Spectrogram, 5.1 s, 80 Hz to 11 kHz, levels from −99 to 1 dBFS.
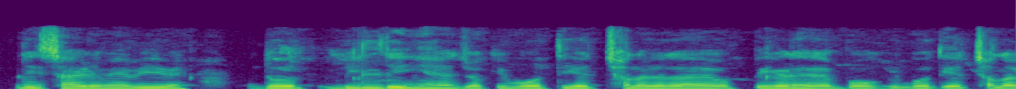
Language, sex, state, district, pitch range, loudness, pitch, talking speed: Hindi, male, Chhattisgarh, Raigarh, 115-125 Hz, -21 LUFS, 120 Hz, 320 wpm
